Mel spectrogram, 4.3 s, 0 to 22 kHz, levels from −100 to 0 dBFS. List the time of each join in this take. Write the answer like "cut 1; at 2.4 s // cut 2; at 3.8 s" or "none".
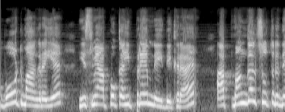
none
